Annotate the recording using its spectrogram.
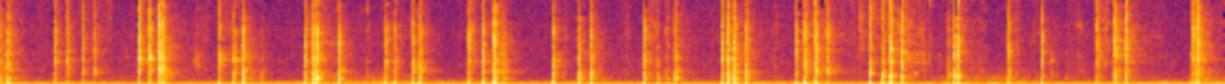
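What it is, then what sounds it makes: Aluminium aerosol can. Fingertips and nails tap and scratch along the body and base of a medium-size cylindrical aluminium aerosol air freshener can with a printed label, held in both hands, its hollow body holding pressurized contents. A quick, uneven series of short, dry taps with bright, clicky edges and brief scratchy strokes dies away almost instantly. A steady low hum runs underneath throughout.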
